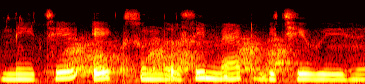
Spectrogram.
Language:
Hindi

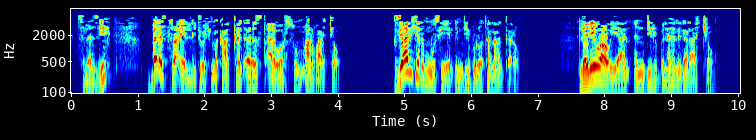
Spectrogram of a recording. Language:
Amharic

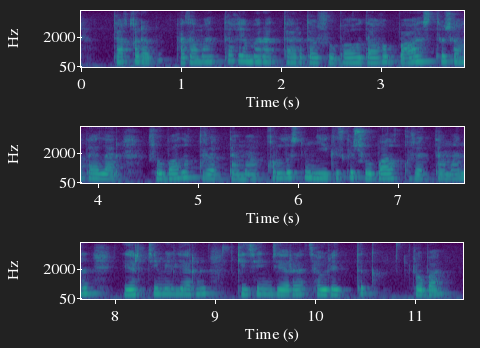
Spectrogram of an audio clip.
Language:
Kazakh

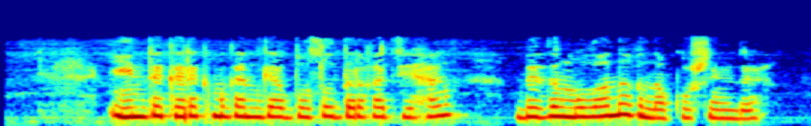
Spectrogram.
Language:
Bashkir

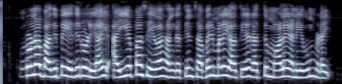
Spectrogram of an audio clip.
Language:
Tamil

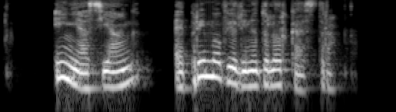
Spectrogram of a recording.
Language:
Italian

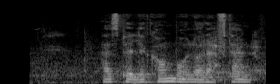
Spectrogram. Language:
Persian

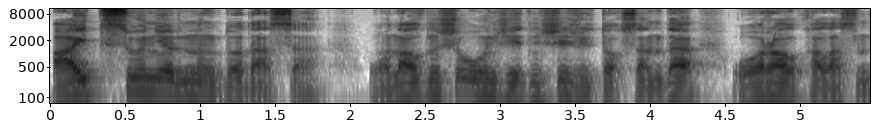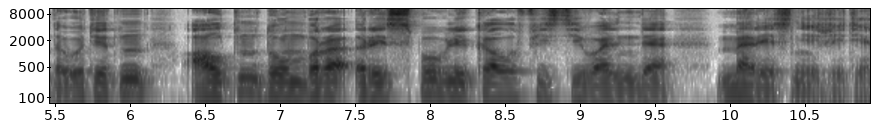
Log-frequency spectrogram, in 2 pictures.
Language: Kazakh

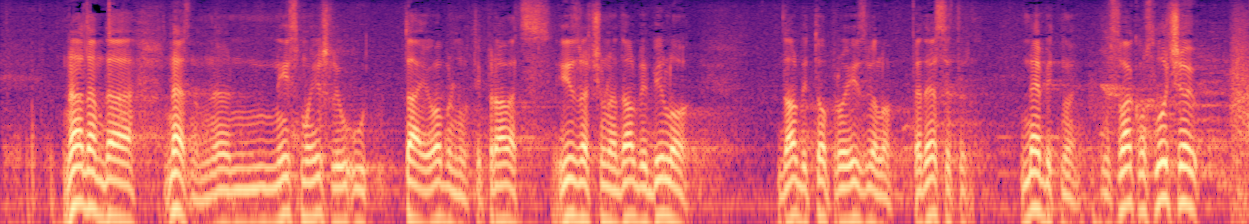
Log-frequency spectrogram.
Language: Croatian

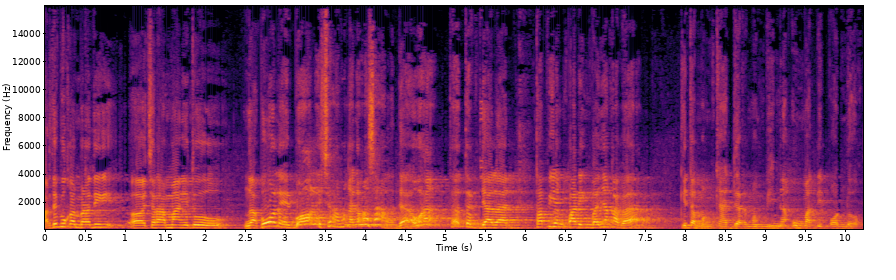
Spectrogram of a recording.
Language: Indonesian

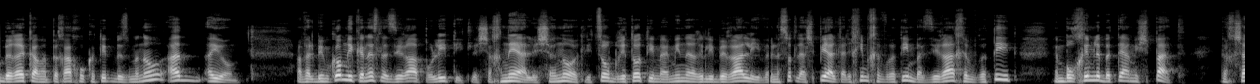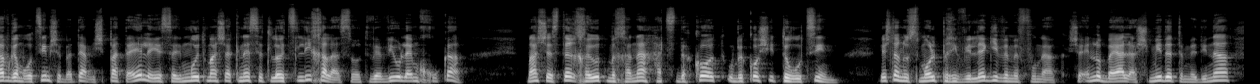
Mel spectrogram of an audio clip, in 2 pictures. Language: Hebrew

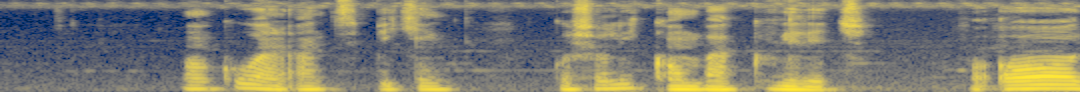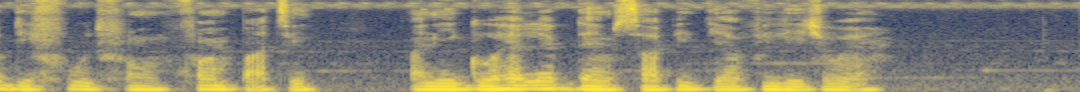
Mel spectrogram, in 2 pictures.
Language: Nigerian Pidgin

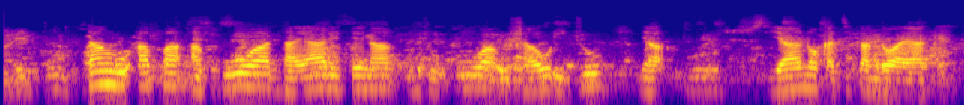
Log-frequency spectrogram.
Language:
Swahili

